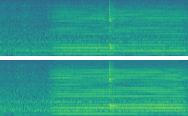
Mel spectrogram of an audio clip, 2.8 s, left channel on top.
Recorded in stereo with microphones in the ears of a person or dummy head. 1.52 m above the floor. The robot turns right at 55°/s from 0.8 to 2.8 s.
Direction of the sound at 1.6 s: 20° right (ahead or behind).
